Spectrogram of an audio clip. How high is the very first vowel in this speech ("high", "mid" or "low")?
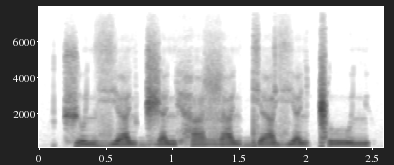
high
